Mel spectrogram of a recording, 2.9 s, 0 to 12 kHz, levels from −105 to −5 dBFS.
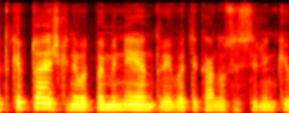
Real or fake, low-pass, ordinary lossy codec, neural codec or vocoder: real; 10.8 kHz; Opus, 32 kbps; none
